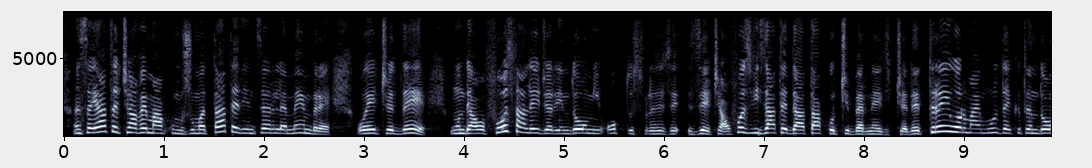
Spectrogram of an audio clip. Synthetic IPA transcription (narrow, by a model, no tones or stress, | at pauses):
ɨnsəjat̪ət͡ʃe̞ave̞makumʒumət̪at̪ed̪int̪səɾile̞me̞mbɾe̞oet͡ʃe̞d̪e̞und̪e̞awfo̞st̪ale̞d͡ʒe̞ɾʲɨnd̪o̞omiʔo̞p̚t̪ɨspɾəze̞t͡ʃeawfo̞s̬t̪vizat̪e̞d̪e̞at̪akurʲt͡ʃibe̞rne̞t̪it͡ʃe̞d̪e̞t̪ɾe̞jo̞rʲmajmult̪̚d̪e̞kɨt̪ɨnd̪o̞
